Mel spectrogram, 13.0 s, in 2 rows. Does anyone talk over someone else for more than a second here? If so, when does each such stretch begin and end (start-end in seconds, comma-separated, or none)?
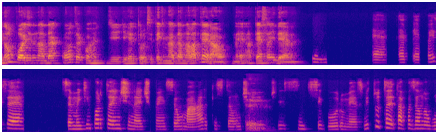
none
